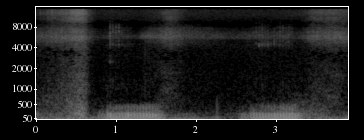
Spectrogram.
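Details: An affectionate house cat kneading as it purrs: two strong, deep rumbling bursts with a quieter gap between breaths, plus light rustling and scratching sounds from the kneading.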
